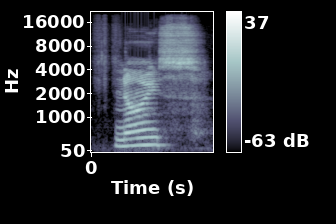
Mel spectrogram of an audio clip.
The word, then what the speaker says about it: Gneiss: to do four patterns for you today in nice is how you say that I do believe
